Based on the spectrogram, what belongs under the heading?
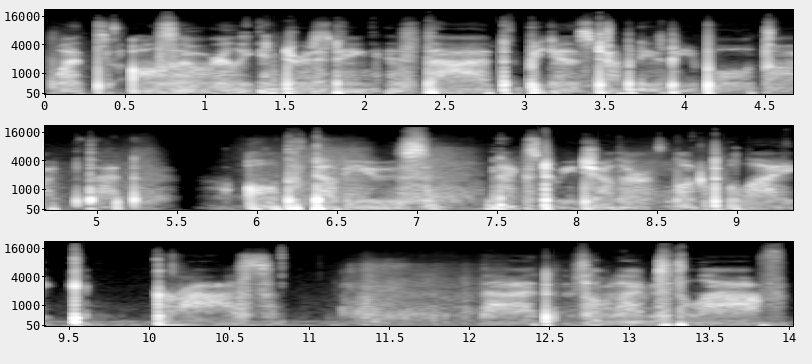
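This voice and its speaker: A woman hosting an ASMR video in a close whisper, right in your ear on a binaural mic, lingering over and repeating words. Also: low-quality recording. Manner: slow, lingering repetition of words. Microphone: close binaural microphone.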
